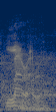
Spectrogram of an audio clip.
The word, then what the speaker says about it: Lara: any of the movies yeah it's lara yeah my entire life is a lie okay that's great gotta find that out now that i've been pronouncing that wrong for like a decade i think it's because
